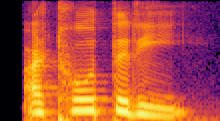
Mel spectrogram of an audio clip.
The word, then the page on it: अठोतरी: Hindi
